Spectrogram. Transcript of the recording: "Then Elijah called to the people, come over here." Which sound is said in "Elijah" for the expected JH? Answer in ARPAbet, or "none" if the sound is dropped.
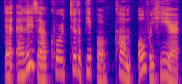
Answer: Z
